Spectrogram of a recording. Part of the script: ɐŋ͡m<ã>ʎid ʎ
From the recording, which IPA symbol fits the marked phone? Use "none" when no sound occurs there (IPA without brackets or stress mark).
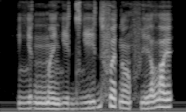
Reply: ɐ̃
